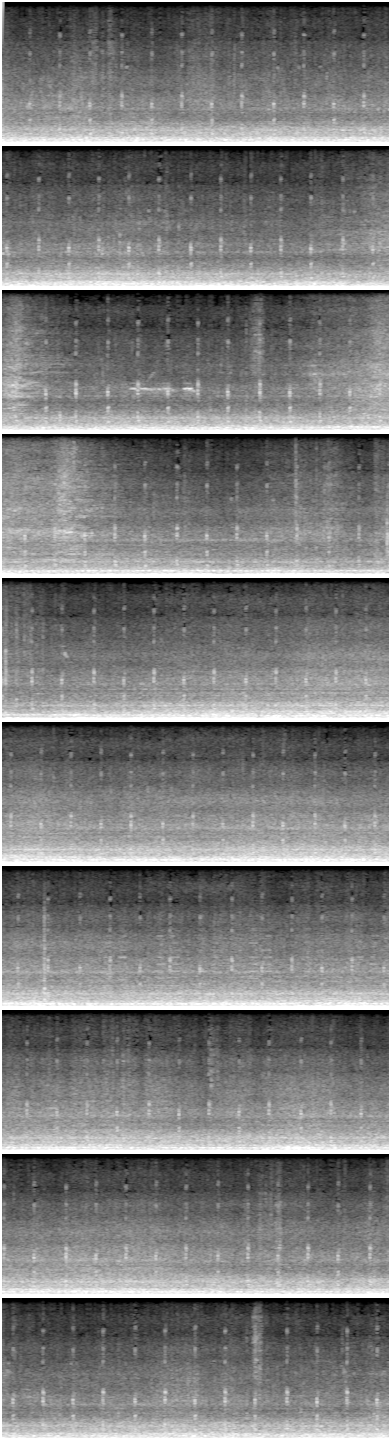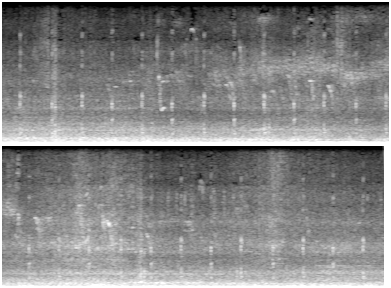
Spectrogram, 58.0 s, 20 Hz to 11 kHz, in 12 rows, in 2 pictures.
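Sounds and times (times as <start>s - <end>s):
car engine and tyre rumble: 0.0s - 57.9s.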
